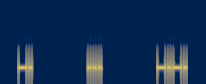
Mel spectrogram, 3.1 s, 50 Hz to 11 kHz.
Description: Morse code, heard as a keyed tone, about 28 wpm, spaced as for 9 wpm, 690 Hz. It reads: NSC
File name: Lesson 16e - Letter c - Three Characters 30wpm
